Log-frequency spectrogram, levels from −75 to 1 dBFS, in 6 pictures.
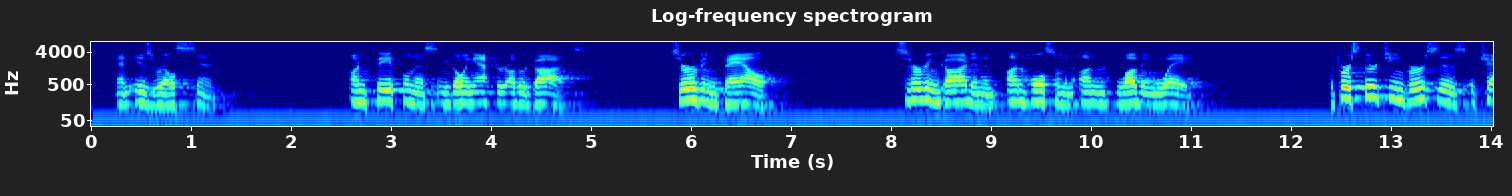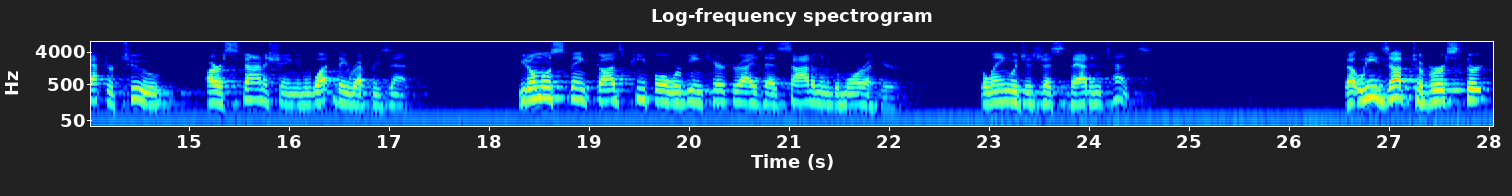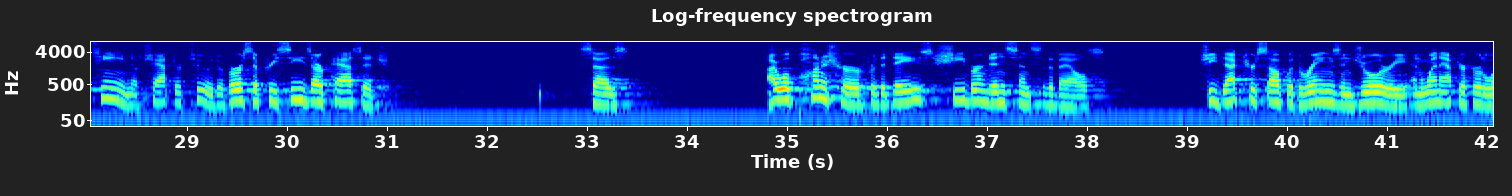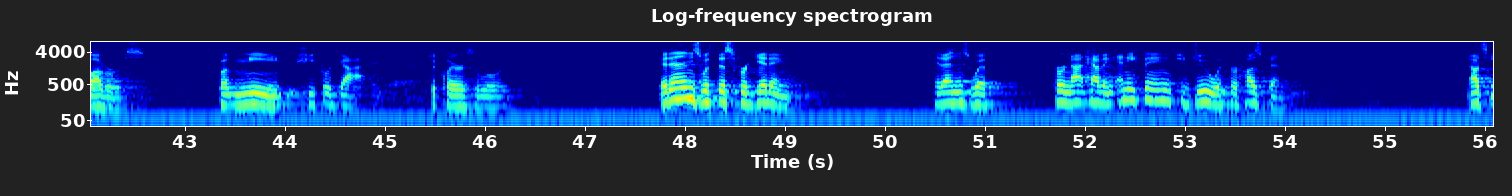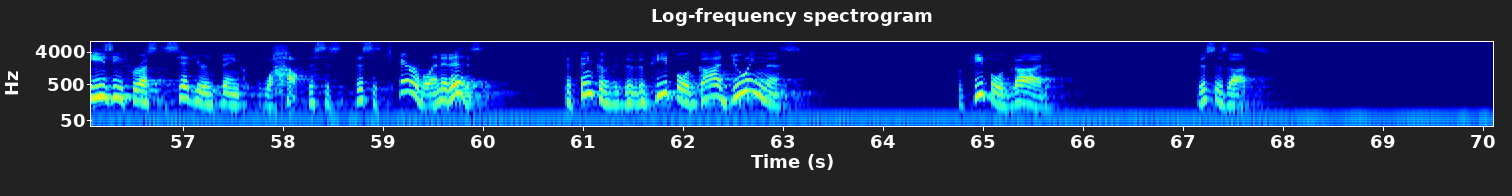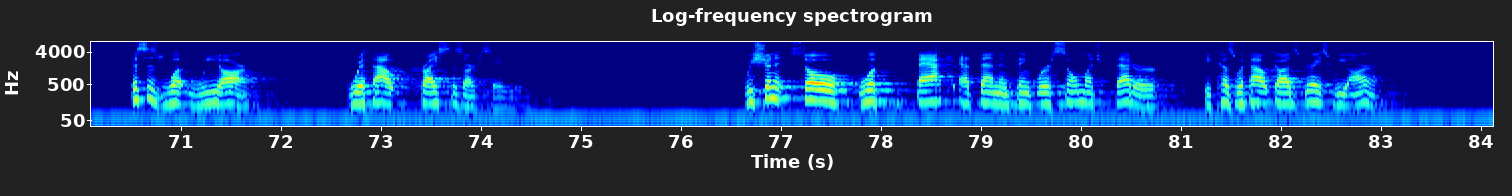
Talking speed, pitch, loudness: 130 wpm, 140 Hz, -36 LUFS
